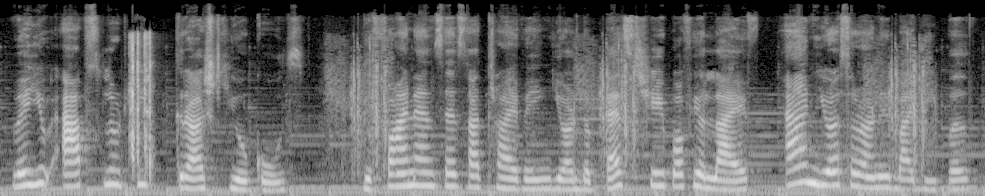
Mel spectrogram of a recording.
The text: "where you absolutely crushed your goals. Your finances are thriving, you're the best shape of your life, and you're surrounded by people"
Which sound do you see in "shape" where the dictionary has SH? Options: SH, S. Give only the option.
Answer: SH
